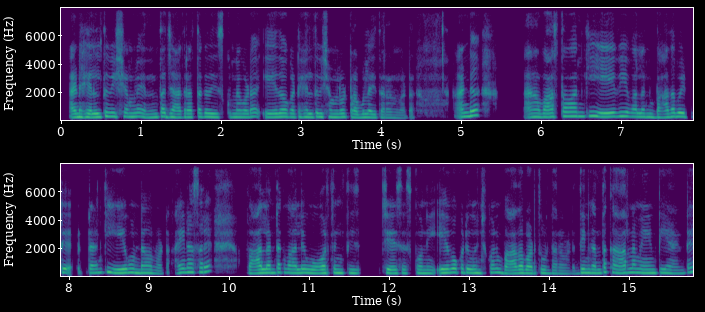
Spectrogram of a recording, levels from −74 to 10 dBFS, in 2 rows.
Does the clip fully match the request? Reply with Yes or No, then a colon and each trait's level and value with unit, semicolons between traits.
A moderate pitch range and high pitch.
No: narrow, 2.0 semitones; very high, 250 Hz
